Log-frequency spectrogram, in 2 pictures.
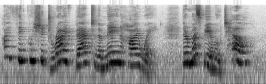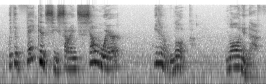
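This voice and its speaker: A woman's voice: high voice, big pitch swings, takes it slowly, a bit bright, pitched above the performer's own voice, full character voice. A woman voicing a critical, protesting mother in a storybook, emphatic and complaining. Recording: roomy, distant mic with faint noise.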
